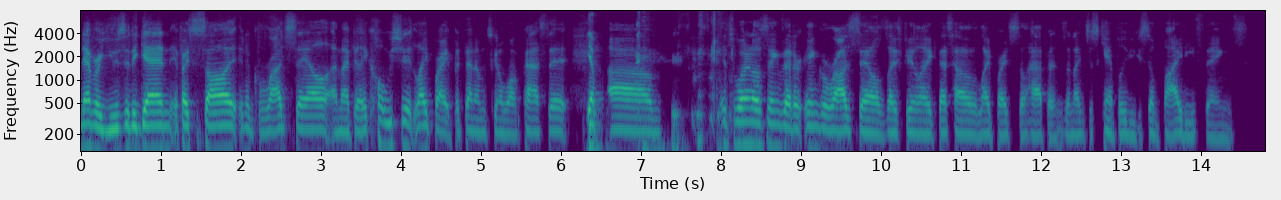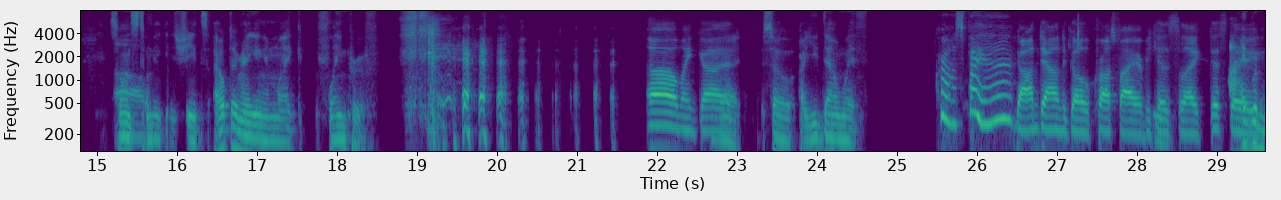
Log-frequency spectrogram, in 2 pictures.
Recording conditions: video call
